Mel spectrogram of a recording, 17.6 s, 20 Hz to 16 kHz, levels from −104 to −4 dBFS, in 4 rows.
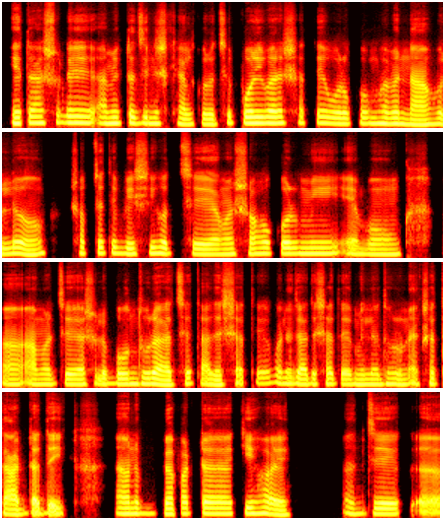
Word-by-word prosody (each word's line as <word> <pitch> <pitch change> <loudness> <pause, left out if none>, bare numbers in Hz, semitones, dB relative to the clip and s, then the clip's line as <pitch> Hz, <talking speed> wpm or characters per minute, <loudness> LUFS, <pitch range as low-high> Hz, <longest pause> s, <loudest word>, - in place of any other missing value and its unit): এটা 180 +2 +2
আসলে 190 +1 -1 0.3
আমি 170 0 +2
একটা 175 - -1
জিনিস 165 -1 +1
খেয়াল 145 -3 -1
করেছি, 145 +6 -1 0.2
পরিবারের 175 +1 +5
সাথে 180 0 -8 0.2
ওরকমভাবে 160 +1 +1
না 135 - +3 0.2
হলেও, 155 0 +2 0.5
সবচাইতে 170 +1 -3
বেশি 155 +2 -1
হচ্ছে, 160 -1 -4 0.2
আমার 145 +1 -1
সহকর্মী 160 +1 +1 0.4
এবং 145 -1 -2 0.6
আ - - 0 0.3
আমার 145 0 -1
যে 145 - +1 0.2
আসলে - - -3
বন্ধুরা 155 +1 +3
আছে 130 +5 -3
তাদের 135 -1 0
সাথে - - -5 0.2
মানে, 165 -1 -1
যাদের 145 +1 0
সাথে 150 +1 -1 0.2
মিলে 145 +1 0
ধরুন 145 -2 -1
একসাথে - - -4
আড্ডা - - +1
দেই। - - +3 0.6
আ - - -8
মানে 160 0 +3 0.3
ব্যাপারটা 160 +2 +2 0.3
কি 165 - +1
হয়, 140 -5 +4 0.6
এ্যা 175 - -4 0.2
যে 155 - 0 0.5
আ - - +1
160 Hz, 145 wpm, -22 LUFS, 150-165 Hz, 0.6 s, পরিবারের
